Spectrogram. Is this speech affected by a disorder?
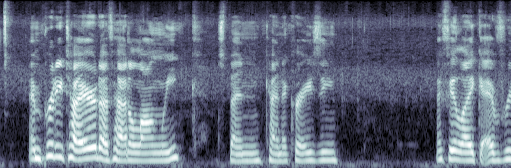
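No.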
